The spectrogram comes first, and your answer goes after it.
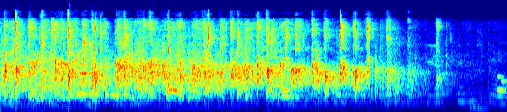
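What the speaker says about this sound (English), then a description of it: "I could just have another round of applause." Audience applause at a Women's History Month event celebrating women journalists, a dense burst of many hands clapping that holds steady for several seconds, then fades out, with a voice at the very end.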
